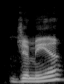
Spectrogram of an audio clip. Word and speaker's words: Jamia: Yes, Jamia. What? Yeah. The accent is on the I.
